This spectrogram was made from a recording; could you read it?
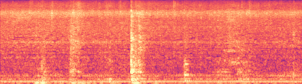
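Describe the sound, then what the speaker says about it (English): Casserole ingredients are stirred around in a pan, giving a faint, steady sizzle under occasional scraping and clinking strokes of a spoon, one slightly louder knock near the middle. "we're just going to stir that around in here"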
